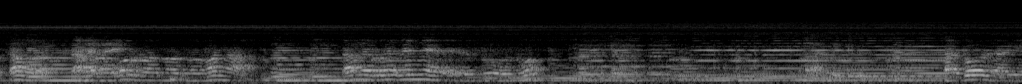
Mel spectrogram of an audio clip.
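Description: Norteño music on button accordion and bajo sexto, the accordion holding steady chords over plucked strings. A man's voice comes in over it at the start and again near the end.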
